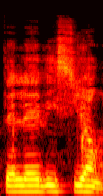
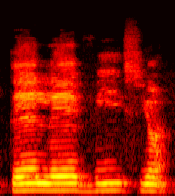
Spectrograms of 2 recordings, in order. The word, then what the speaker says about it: televisión: V in Spanish, we commonly only pronounce it just like B. Televisión. It doesn't matter. We don't go out of our way to make it sound like V like we do in English.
